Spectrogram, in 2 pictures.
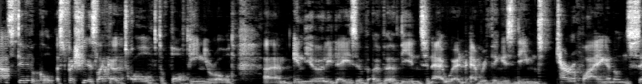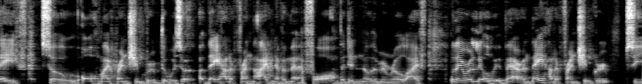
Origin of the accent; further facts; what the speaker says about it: Kendal, North West England, United Kingdom; I am from Kendal, Cumbria, the Lake District up in the northwest of England. I'm 30 years old.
